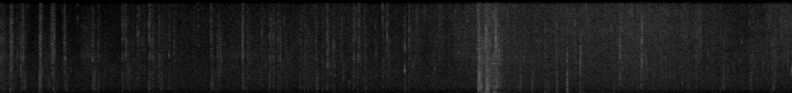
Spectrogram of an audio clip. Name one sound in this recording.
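Footsteps crunch over rubble and debris.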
